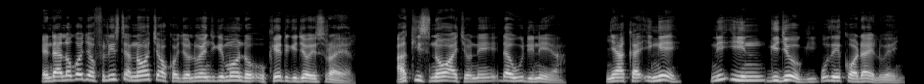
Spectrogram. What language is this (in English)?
Luo (Kenya and Tanzania)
